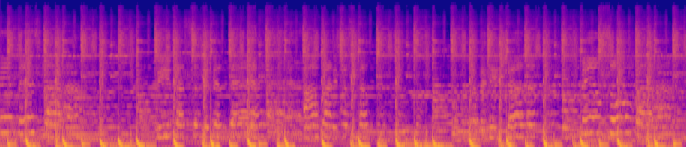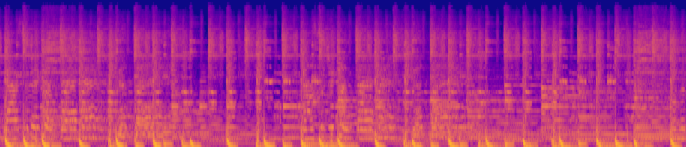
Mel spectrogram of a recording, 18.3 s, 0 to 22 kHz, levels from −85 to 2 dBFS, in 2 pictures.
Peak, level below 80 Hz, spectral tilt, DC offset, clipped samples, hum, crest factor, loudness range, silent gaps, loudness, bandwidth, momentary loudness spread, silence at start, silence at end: -12 dBFS; -28 dBFS; -4.5 dB/octave; under 0.1%; under 0.1%; none; 10 dB; 1 LU; none; -23 LUFS; 19 kHz; 3 LU; 0 s; 0 s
